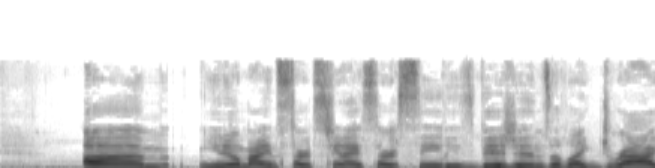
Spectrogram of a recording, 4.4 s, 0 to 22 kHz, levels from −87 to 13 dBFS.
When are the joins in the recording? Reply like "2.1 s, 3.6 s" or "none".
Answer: 1.6 s, 2.2 s, 2.9 s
